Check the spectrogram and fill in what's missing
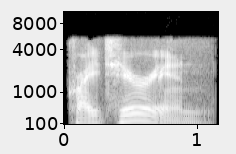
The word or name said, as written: criterion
